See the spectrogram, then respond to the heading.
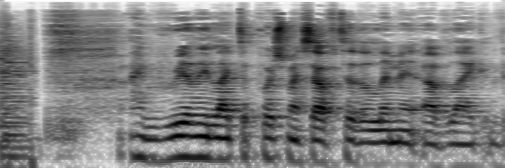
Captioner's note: blows raspberry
